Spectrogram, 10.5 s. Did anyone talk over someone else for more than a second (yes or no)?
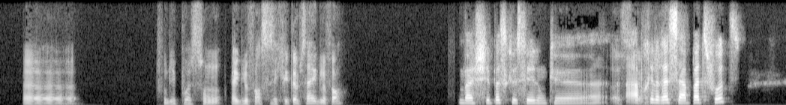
no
